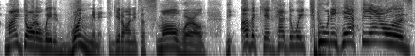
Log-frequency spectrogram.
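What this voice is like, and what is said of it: Put-on snobby Manhattan mom voice. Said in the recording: “Do it in your Manhattan mom voice ... That sounded like the mom from The Sopranos. That was pretty good.”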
